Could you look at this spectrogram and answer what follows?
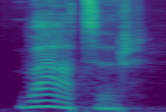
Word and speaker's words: water: As if you want to pronounce the English W, but then without moving your lips, just like a ventriloquist. W, w, water, waar.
